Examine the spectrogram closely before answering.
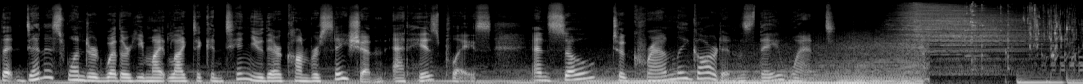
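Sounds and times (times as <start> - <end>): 
speech: 0.0 - 9.3
whiskey poured into a glass in a flat in Cranley Gardens: 9.3 - 10.8.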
